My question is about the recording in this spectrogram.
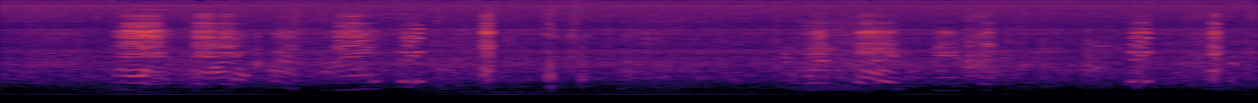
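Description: Faint, scattered bird calls: short chirps and a few calls sliding down in pitch, over a low steady hum.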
